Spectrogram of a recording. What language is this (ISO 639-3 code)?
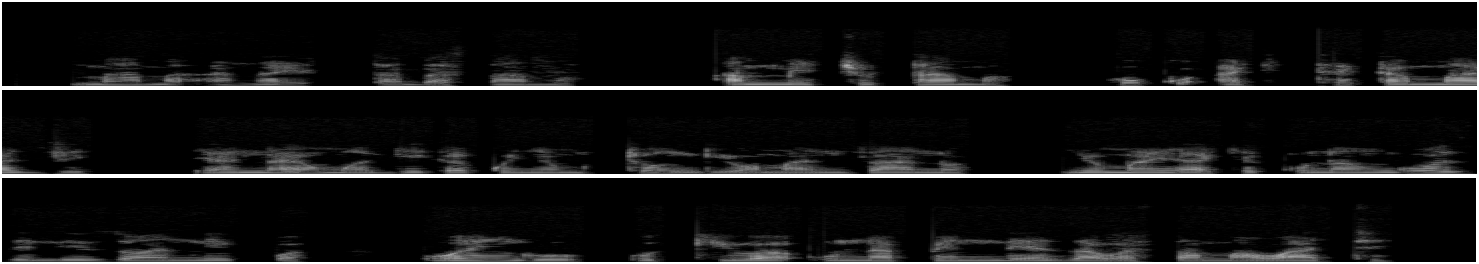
swa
